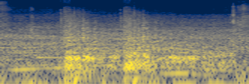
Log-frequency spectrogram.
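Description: car engine revving

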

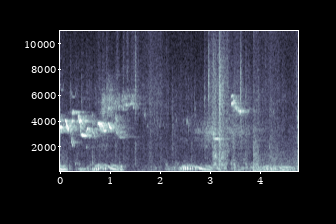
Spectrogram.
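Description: pigeons cooing

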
